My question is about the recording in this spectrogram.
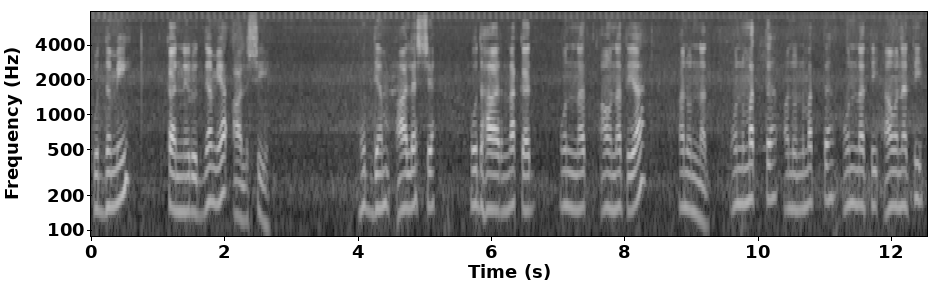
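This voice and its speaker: A man teaching an exam-prep lesson, reading out word pairs slowly and adding brief explanations. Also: a little high, steady tone, slight background noise.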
